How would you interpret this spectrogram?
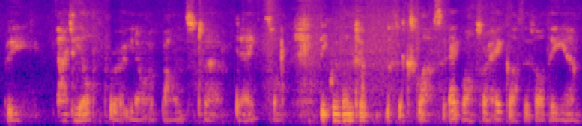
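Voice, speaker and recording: Soft-spoken, creaky, whispery ASMR woman. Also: on the low side, low-quality recording. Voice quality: breathy, often dropping into a whisper. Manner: gentle, unhurried, hesitant pauses. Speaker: ASMR performer role-playing a doctor. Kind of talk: soft-spoken ASMR medical role play. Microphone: close microphone.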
